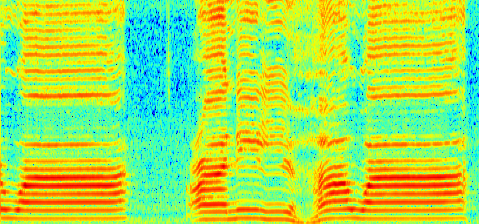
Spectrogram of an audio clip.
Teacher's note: نون لام زیر نیل، عنیل، ہا کے اوپر زبر ہے، ہا زبر ہا، عنیل ہا، واؤ کے اوپر کھڑی زبر ہے، واؤ کے اوپر کھڑی زبر آنے کی وجہ سے واؤ کو ایک الف کے برابر لمبا کیا جائے گا، واؤ کھڑی زبر وا، عنیل ہوا، یہ یا نہیں پڑھی جائے گی۔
